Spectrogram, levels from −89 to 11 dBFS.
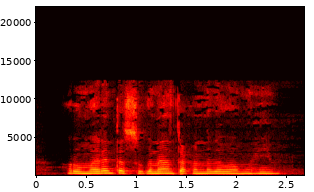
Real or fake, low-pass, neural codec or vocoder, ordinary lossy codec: real; 19.8 kHz; none; AAC, 32 kbps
